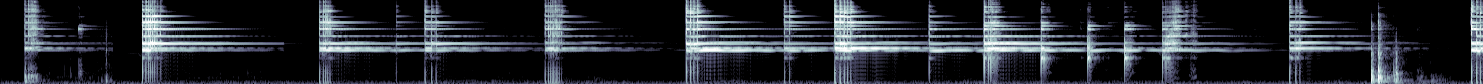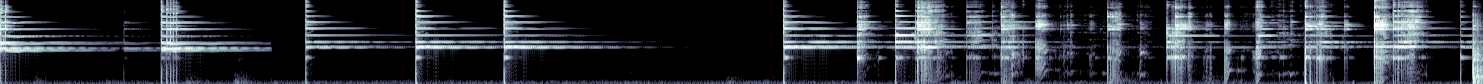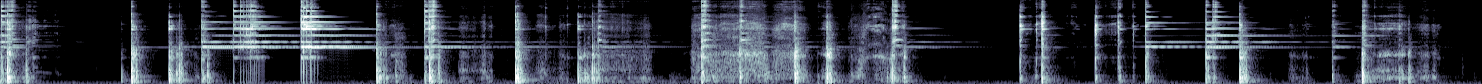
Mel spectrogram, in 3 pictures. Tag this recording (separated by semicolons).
sfx; sound; foley; glass; indoor; wine; sounddesign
